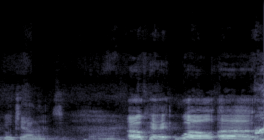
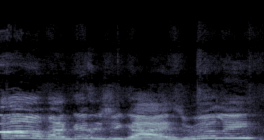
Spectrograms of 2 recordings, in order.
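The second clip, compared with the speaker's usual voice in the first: giggling; 8 semitones higher, slower than usual. Real, not acted. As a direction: burst out laughing. Kids fail, mom laughing.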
